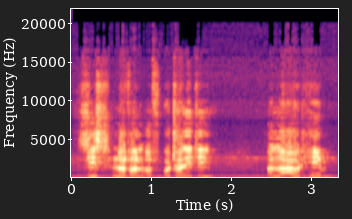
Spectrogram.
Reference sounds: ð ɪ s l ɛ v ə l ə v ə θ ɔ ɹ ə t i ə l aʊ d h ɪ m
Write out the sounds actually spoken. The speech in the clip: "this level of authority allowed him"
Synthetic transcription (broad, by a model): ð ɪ s l ɛ v ə l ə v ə t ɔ ɹ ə t i ə l aʊ d h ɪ m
